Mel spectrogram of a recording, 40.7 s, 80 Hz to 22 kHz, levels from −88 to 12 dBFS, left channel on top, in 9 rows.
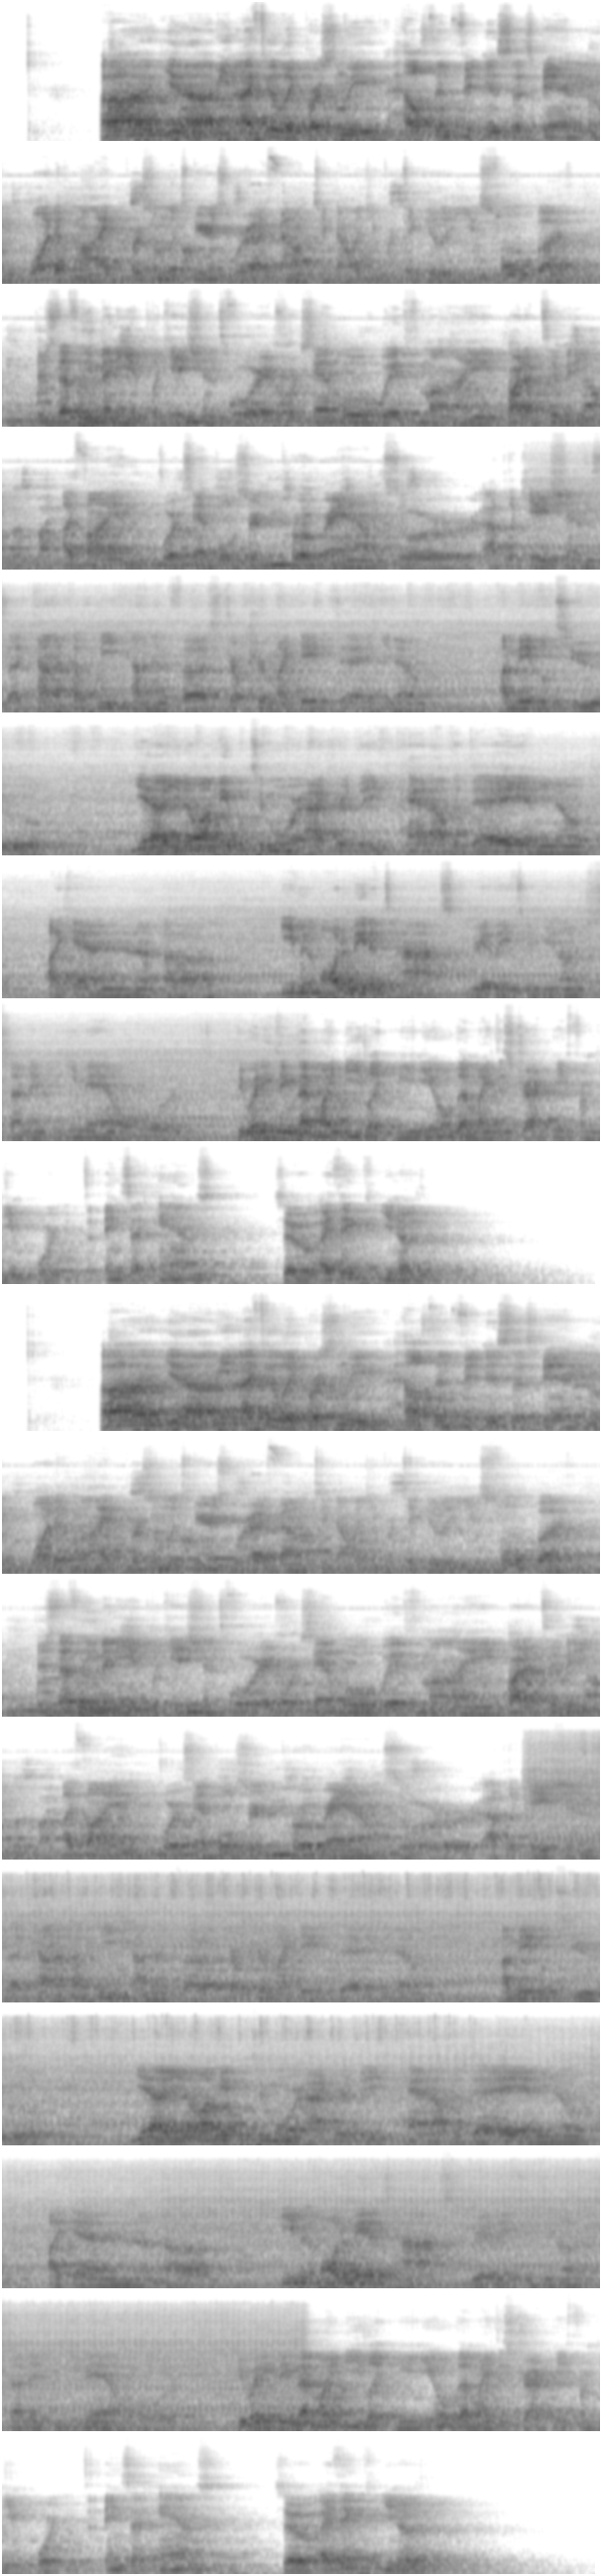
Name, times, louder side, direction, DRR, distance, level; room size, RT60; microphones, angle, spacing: voice 1, 0.7-8.8 9.3-13.5 14.0-21.3 21.8-22.1 22.4-22.9 23.6-27.0 27.5-28.8 29.2-33.0 33.4-36.6 36.9-37.7 38.3-39.4, left 1 dB, 15° left, -2 dB, 1.4 m, -28 dB
sound 1, 4.4-16.7, equal, 55° left, 1.8 m, -35 dB
sound 2, 17.5-34.0, right 3 dB, 65° right, 1.0 m, -39 dB
20.0 x 6.7 x 4.3 m, 1.4 s
head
